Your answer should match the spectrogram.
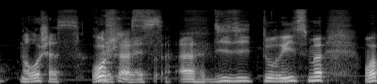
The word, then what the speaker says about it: Rochas: Donc Rochas, avec le S.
